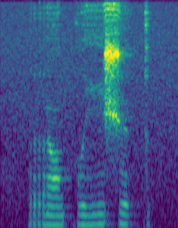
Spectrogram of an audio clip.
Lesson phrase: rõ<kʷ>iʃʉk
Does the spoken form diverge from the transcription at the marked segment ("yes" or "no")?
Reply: no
